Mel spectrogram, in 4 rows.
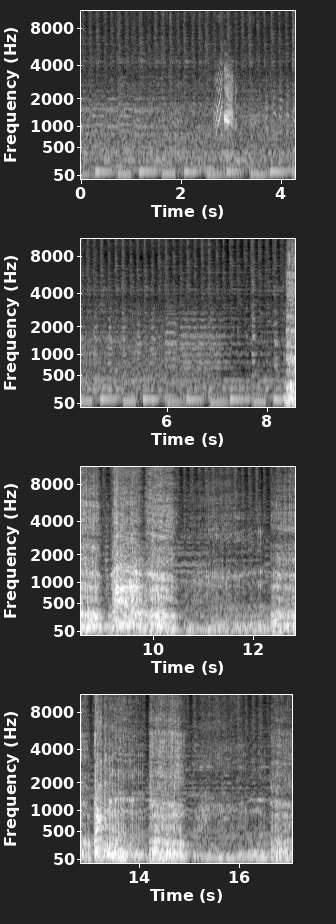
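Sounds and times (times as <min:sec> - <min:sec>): background music: 0:00.0 - 0:17.0
big cat roaring: 0:02.6 - 0:03.3, 0:08.4 - 0:17.0.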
